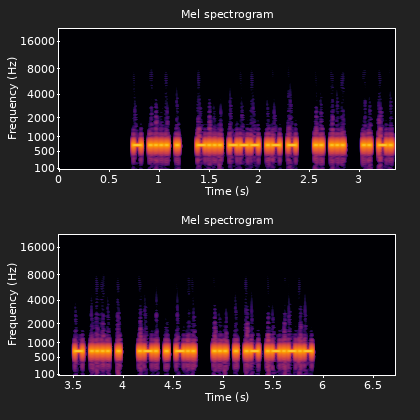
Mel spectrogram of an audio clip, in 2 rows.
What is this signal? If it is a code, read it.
Morse code, heard as a keyed tone, about 42 wpm, 700 Hz. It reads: THE BOAT IS IN THE RED SEA.
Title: Sentences from Top 1000 Words - Review Part 2 - 45wpm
